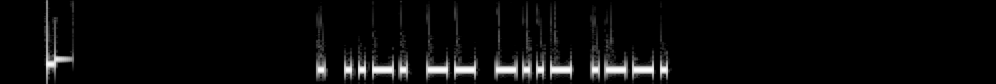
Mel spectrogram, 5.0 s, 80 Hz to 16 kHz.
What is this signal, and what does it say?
Morse code, heard as a keyed tone, about 36 wpm, 690 Hz. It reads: EFMXP
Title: Code Groups - 5 Letters - 35wpm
